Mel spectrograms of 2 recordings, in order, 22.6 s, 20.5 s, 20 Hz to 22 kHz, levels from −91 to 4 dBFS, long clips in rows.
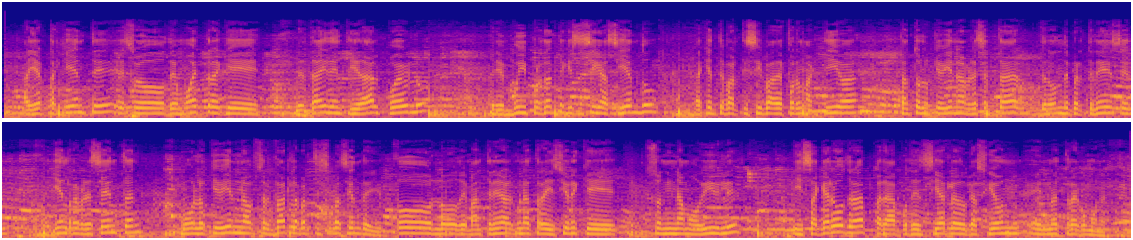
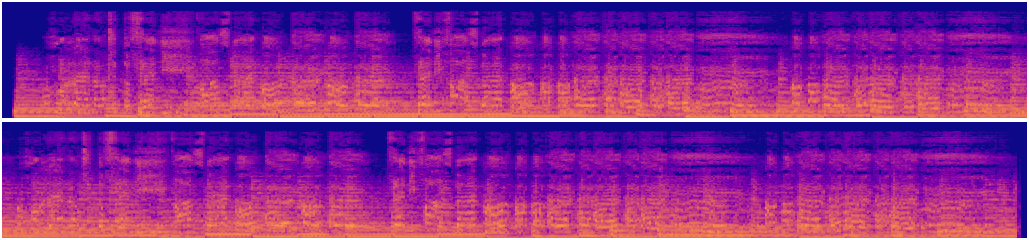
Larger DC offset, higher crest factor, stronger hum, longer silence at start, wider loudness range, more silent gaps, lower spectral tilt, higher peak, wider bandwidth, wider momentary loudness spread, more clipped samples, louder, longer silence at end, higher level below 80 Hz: neither; about the same, 12 dB vs 16 dB; neither; about the same, 0 s vs 0.1 s; about the same, 1 LU vs 1 LU; neither; about the same, -6.5 dB/octave vs -6 dB/octave; first, 0 dBFS vs -8 dBFS; second, 11.5 kHz vs 16 kHz; about the same, 3 LU vs 3 LU; neither; first, -13 LUFS vs -24 LUFS; about the same, 0 s vs 0.1 s; about the same, -36 dBFS vs -34 dBFS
